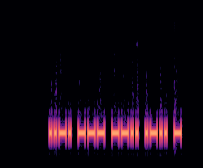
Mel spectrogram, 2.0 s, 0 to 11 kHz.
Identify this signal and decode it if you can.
Morse code, heard as a keyed tone, about 49 wpm, 700 Hz. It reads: FOZLT
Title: Code Groups - 5 Letters - 50wpm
